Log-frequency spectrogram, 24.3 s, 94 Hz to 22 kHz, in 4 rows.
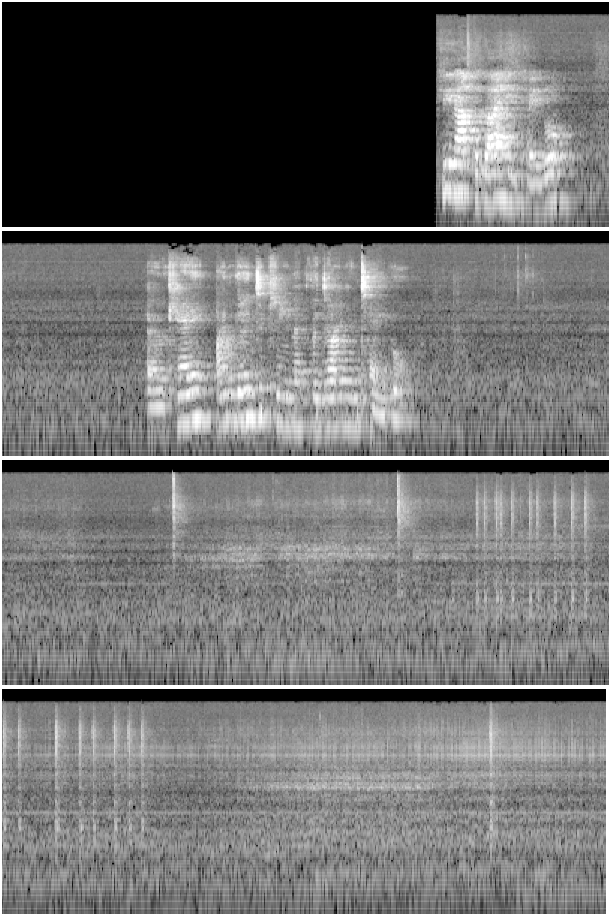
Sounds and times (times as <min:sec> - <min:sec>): Speech: 0:04.4 - 0:05.8, 0:07.5 - 0:10.2.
